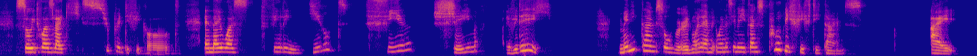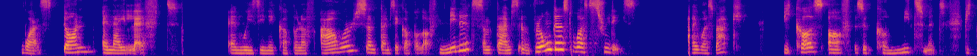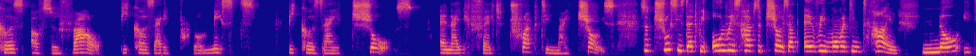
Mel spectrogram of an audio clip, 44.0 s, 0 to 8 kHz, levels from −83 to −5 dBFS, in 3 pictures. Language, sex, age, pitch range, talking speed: English, female, 30-49, 175-255 Hz, 125 wpm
